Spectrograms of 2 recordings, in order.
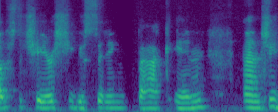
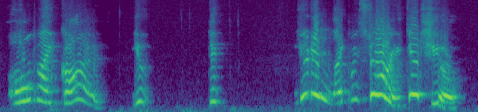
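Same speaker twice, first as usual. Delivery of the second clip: high, louder and faster, stung; a girl suddenly realizing Mom didn't like it; rising upset teen voice; hurt daughter; 11 semitones higher, 4 dB louder than usual. Acted. Daughter realizes mom disliked story.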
